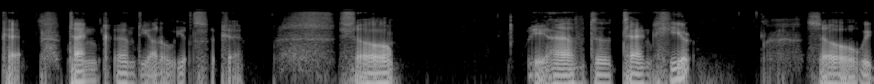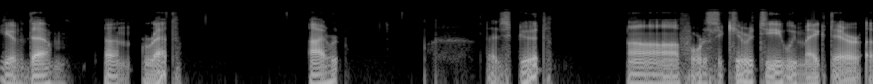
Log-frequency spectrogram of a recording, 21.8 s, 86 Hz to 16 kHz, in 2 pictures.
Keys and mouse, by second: 8.1-9.2 right drag, 9.2-10.7 middle drag, 10.7 Tab, 15.8 Tab, 20.1 Tab, 21.3 Tab.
